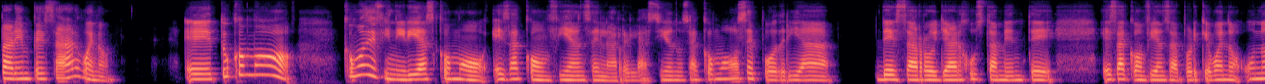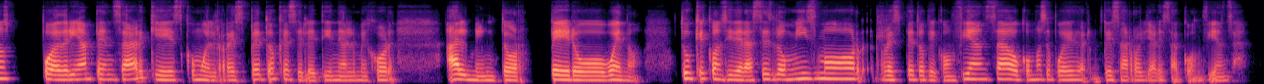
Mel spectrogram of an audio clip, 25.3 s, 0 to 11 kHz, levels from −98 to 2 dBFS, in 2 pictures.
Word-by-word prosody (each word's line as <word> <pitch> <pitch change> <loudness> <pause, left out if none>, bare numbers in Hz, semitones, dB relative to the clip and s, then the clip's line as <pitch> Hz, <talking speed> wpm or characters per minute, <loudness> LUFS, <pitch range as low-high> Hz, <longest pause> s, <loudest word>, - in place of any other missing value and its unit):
para 215 -2 +5
empezar, 220 +7 +1
bueno, 170 - -2 0.7
eh, 205 +1 +2
¿tú 305 +1 -1
cómo 370 0 +4 0.5
cómo 370 +2 +2
definirías 200 - +2
como 190 -7 +2
esa 210 +1 -1
confianza 170 -1 0
en 165 - -2
la 145 -1 -3
relación? 170 +3 -5
O 165 - -7
sea, 175 - -5
¿cómo 205 +3 -1
se 220 -1 -1
podría 165 -4 -1 0.4
desarrollar 175 -2 +3
justamente 175 -2 -2 0.4
esa 195 +2 +1
confianza? 170 -2 0
Porque 165 -2 -3
bueno, 180 -2 0
unos 220 +1 -1 0.2
podrían 190 +2 +4
pensar 190 -8 0
que 175 -2 0
es 170 0 -7
como 180 -1 -2
el 155 +2 -5
respeto 190 +3 -3
que 195 -3 -4
se 160 -3 -6
le 145 - -4
tiene 165 0 -5
a 160 - -2
lo 160 0 -6
mejor 165 +1 -2 0.5
al 195 -2 +7
mentor. 160 -1 -1 0.2
Pero, 170 -3 +5
bueno, 170 -4 +1 0.3
¿tú 230 0 +1
qué 220 +1 -3
consideras, 175 -5 +1
es 205 - -1
lo 190 -1 +1
mismo 215 +1 +3 0.2
respeto 175 0 -3
que 165 -2 -6
confianza, 200 +5 +1
o 180 - +1
cómo 185 0 -4
se 185 - -6
puede 175 -1 -1
de 120 - -4 0.2
desarrollar 155 - -5
esa 80 - -7
confianza? 145 - -8
180 Hz, 145 wpm, -22 LUFS, 165-205 Hz, 0.7 s, al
